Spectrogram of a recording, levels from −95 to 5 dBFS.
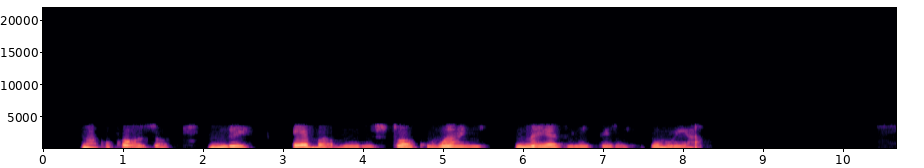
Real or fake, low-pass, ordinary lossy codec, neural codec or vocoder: fake; 3.6 kHz; AAC, 32 kbps; codec, 16 kHz, 1.1 kbps, Voila-Tokenizer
